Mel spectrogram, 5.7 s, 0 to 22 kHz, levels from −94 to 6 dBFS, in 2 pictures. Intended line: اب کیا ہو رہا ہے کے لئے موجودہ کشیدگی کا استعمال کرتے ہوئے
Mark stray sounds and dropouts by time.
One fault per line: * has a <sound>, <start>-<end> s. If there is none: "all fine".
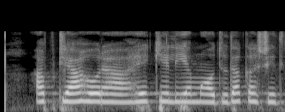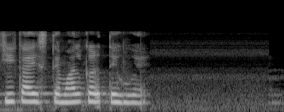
all fine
